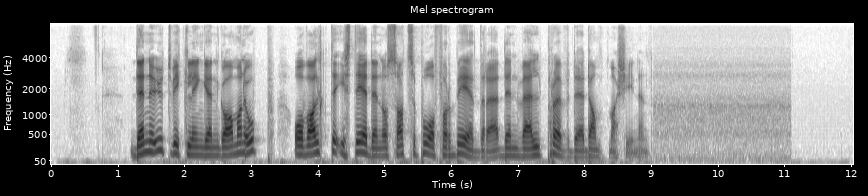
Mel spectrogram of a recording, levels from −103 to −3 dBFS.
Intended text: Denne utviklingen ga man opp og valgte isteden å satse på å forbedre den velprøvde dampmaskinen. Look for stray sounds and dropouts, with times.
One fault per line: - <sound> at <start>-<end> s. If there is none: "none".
none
